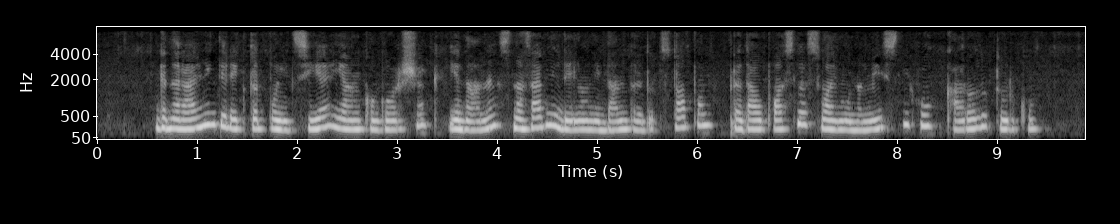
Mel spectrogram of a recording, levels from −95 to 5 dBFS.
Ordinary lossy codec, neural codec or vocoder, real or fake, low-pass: MP3, 48 kbps; codec, 16 kHz, 4 kbps, FreqCodec, smaller model; fake; 7.2 kHz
